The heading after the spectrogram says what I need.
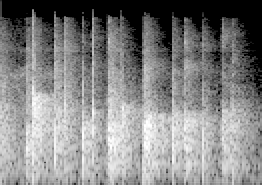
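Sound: hand clapping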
